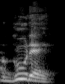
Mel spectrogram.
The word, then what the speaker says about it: Agude: Agude.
